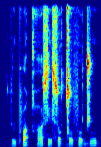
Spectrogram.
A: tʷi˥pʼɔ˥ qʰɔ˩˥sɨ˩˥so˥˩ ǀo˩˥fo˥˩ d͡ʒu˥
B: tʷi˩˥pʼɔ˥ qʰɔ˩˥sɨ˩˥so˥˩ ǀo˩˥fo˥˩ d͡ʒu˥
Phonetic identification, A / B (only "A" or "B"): B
